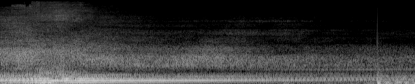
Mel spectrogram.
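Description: An Audi 80 B2 engine fitted with Weber twin carburettors idles close by, a loud, rough, steady rumble that eases slightly toward the end, with one brief click and no talking.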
